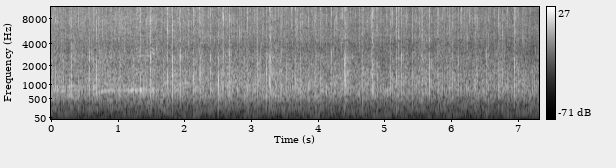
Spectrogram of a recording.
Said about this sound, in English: Clap your hands and thank God for that.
